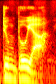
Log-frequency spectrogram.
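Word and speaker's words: Doumbouya: I think it's pronounced Dumbuya. So it's like Sekou Demboya.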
